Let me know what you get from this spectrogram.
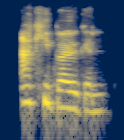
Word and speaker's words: Akigbogun: That's closer. Akigbogun. – Akigbogun. Okay. – Yeah, that's how I say it anyway. It's pronounced differently depending on... Yeah, that's how I pronounced it as someone who's lived all my life in London. I'm apologizing to all the people who will hear that and go, really? But that's how I pronounce it.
